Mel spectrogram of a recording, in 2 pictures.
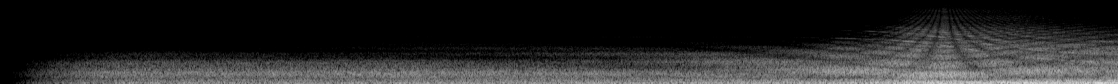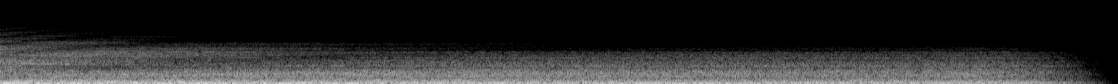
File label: plane boeing 787 flyby right to left close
